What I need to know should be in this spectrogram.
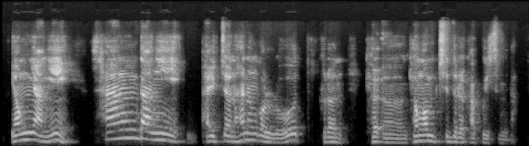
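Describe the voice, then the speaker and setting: A man with a plain, everyday voice speaks at a fairly slow pace and a fairly high pitch. His intonation is lively over a quiet background. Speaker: seminar instructor. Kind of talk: lecture.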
